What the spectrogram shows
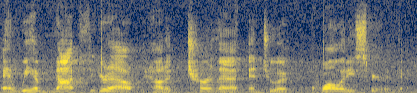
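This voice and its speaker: A man's fairly high voice at a moderate pace, with fairly even intonation, audible room echo and noticeable background noise. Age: 30s. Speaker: distillery co-owner. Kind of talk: casual chat.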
